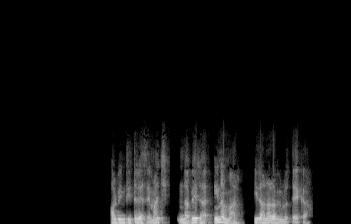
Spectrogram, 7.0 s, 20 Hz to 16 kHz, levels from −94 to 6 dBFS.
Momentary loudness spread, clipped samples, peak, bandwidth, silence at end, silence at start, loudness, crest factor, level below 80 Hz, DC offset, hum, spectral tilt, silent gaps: 12 LU; under 0.1%; -2 dBFS; 5.8 kHz; 0.85 s; 2.2 s; -18 LUFS; 18 dB; -54 dBFS; under 0.1%; none; -10.5 dB/octave; 3.42-3.54 s, 4.91-5.08 s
